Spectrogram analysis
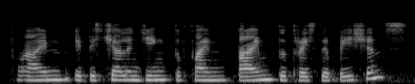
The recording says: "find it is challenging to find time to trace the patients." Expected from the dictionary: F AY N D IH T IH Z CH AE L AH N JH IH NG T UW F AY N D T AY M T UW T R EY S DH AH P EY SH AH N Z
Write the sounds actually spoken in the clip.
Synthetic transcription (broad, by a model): F AY N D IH T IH S CH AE L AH N JH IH NG T UW F AY N T AY M T UW T R EY S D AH P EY SH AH N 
